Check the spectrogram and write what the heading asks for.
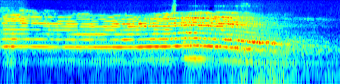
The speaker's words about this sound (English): See, he doesn't like the fact that I'm on a raid. Sorry, that's my child crying.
